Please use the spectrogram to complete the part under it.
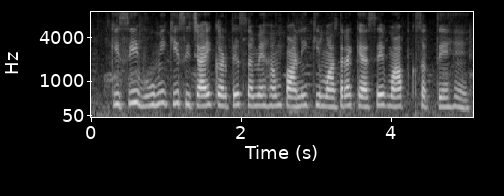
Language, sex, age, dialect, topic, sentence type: Hindi, female, 18-24, Marwari Dhudhari, agriculture, question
